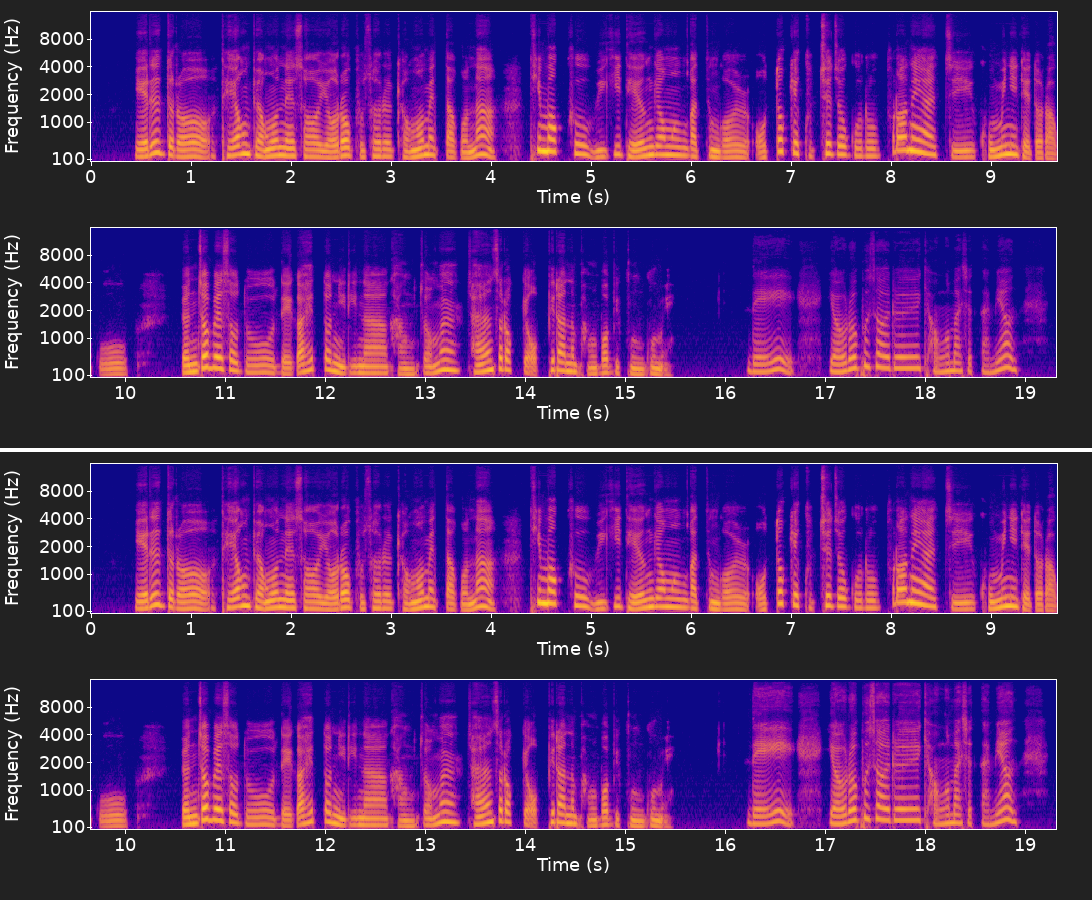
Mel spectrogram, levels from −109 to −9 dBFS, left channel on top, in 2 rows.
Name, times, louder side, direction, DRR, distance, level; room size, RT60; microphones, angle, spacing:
voice 1, 0.4-4.0 4.4-10.0 10.6-15.4, equal, ahead, 0.4 m, -29 dB
voice 2, 16.2-18.9, right 2 dB, 75° right, 5.0 m, -33 dB
open air
head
